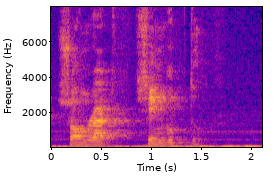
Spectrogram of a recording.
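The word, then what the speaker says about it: Shamrat Sengupta: you pronounce it yes ideally I pronounce it as shamrat Shen gupto that's nice because very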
